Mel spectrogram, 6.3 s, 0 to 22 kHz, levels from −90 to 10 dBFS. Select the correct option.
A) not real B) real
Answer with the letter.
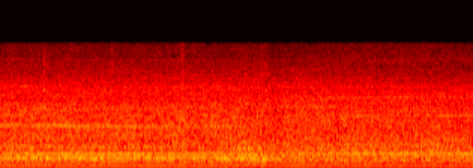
B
